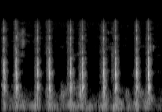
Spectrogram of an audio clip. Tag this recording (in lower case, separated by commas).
mechanisms, clock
